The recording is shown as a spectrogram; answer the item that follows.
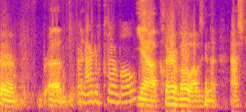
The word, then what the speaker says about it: Clairvaux: yeah, Clairvaux. I was going to ask you for pronunciation.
